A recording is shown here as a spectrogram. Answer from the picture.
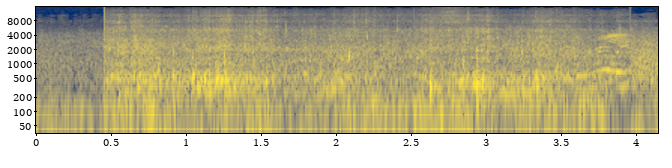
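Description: River water and wind on the microphone from an inflatable kayak moving downstream, with faint voices in the background. The noise steps up louder about half a second in.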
